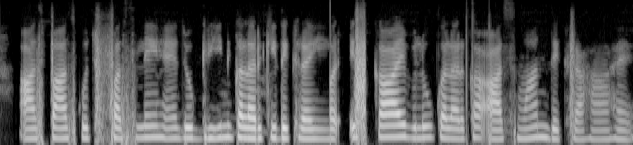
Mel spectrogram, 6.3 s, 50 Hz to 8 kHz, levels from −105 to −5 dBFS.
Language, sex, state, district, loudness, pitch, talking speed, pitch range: Hindi, female, Bihar, Kishanganj, -29 LUFS, 210 Hz, 190 wpm, 195-215 Hz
